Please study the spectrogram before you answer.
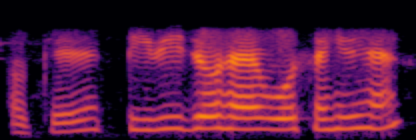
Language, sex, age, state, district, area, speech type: Hindi, female, 30-45, Madhya Pradesh, Katni, urban, conversation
